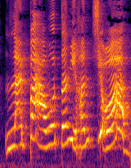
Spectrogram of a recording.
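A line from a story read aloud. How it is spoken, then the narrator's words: Loud. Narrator (Chinese): 大声跟他讲说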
